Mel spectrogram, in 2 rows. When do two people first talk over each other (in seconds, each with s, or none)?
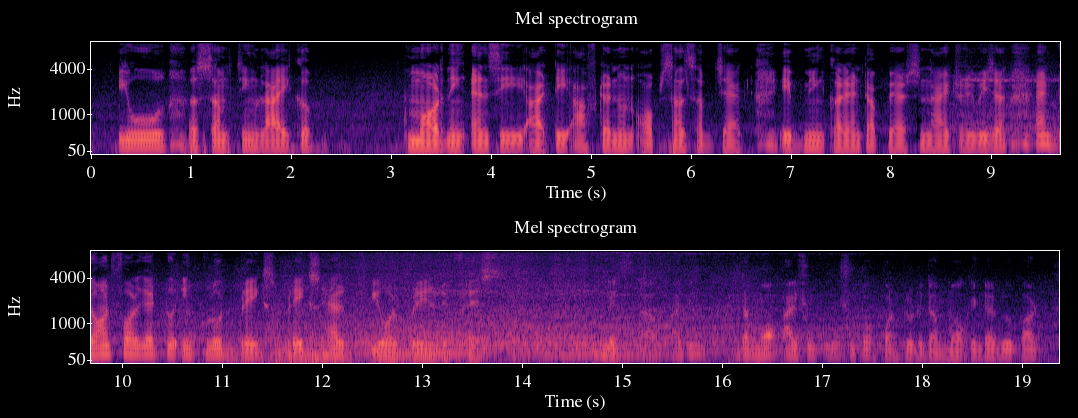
none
